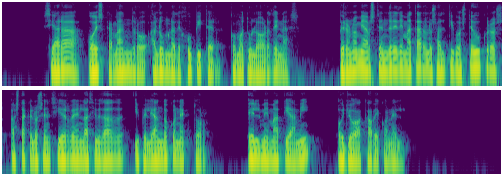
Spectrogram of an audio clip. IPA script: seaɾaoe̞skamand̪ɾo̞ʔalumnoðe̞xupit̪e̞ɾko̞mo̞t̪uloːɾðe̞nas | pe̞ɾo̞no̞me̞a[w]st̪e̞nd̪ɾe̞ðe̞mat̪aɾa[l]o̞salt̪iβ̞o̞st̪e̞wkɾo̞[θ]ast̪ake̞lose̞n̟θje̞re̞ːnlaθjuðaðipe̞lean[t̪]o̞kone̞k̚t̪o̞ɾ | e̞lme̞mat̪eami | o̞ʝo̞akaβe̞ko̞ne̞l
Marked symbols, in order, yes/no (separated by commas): no, yes, no, no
